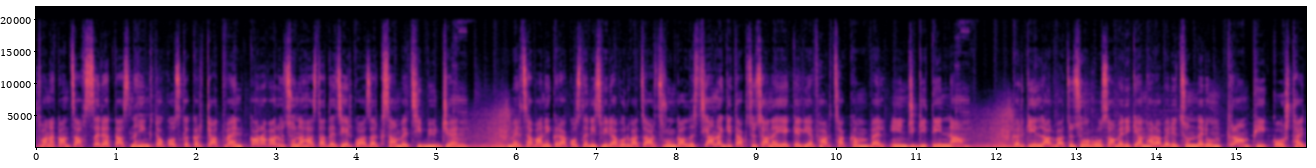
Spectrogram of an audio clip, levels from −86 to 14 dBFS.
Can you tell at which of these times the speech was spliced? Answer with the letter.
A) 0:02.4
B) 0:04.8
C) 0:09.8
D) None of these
D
